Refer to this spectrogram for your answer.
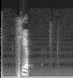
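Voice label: "hiep8", Teochew; 潮州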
